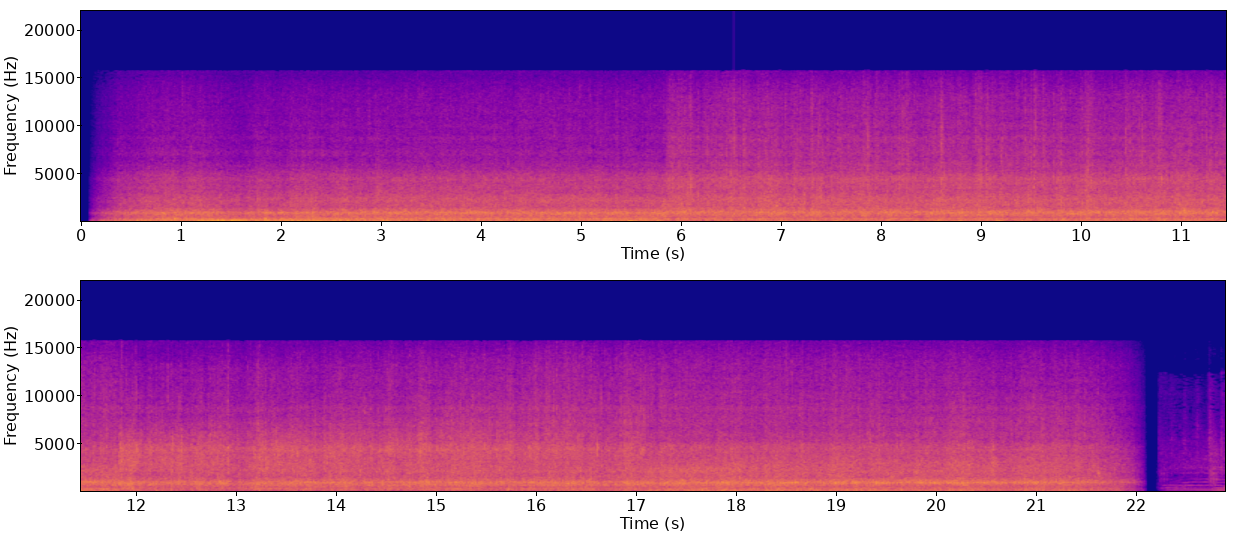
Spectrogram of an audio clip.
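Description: Water falling steadily from a fountain, a loud continuous splashing rush like heavy rain, with a low rumble under it for the first few seconds. It cuts off suddenly at the end.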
